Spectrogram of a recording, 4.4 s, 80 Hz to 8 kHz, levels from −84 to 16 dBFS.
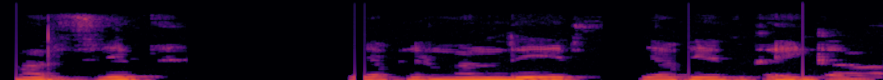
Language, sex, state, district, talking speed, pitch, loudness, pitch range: Hindi, female, Chhattisgarh, Balrampur, 120 wpm, 200 Hz, -27 LUFS, 195-210 Hz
